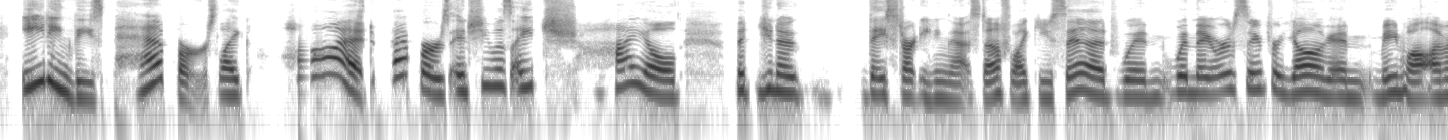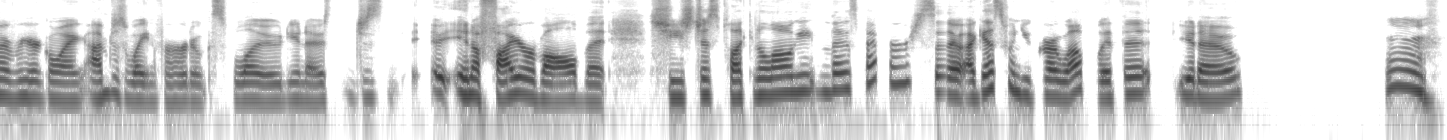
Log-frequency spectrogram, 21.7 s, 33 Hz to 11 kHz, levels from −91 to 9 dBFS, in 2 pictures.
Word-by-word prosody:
eating 315 - +4
these 185 -3 -5
peppers, 325 - +1
like 210 -1 +1 0.2
hot 450 -5 +5 0.2
peppers 260 - +5
and 250 -1 +1
she 315 - -5
was 310 -1 -3
a 295 +2 -1
child, 245 - 0 0.4
but, 260 - +2
you 260 +3 -2
know, 240 -3 +2 0.5
they 215 +1 -2
start 205 0 -1
eating 190 -1 -9
that 175 +1 -7
stuff, 190 +3 0
like 180 +1 -3
you 190 -1 -9
said, 225 0 +2
when 200 -1 -5
when 235 0 +2
they 225 -1 -1
were 250 +4 -2
super 270 0 -3
young. 230 -1 +5
And 200 -2 -4
meanwhile, 205 -2 +3
I'm 195 +1 +1
over 195 -1 -5
here 190 -1 -3
going, 180 -1 -4
"I'm 190 +2 -1
just 220 -4 -13
waiting 175 -1 -5
for 165 -1 -14
her 170 +1 -7
to 170 - -10
explode, 170 0 -7
you 180 0 -12
know, 170 -1 -8 0.2
just 195 0 -13 0.4
i 455 -3 +2
in 220 -2 +2
a - - +5
fireball." 185 -3 +3
But 170 -2 -5 0.3
she's 195 -1 -5
just 210 -2 -6
plucking 195 +1 0
along 225 +3 +2
eating 245 -1 -8
those 265 +1 -3
peppers. 355 -1 -6
So, 215 -3 +2
I 190 - +6
guess 270 +4 0
when 265 - -4
you 210 - -9
grow 200 0 +1
up 250 +7 +3
with 190 0 -2
it, 230 +1 -2 0.2
you 210 - -1
know? 190 +2 0 1.1
Mhm. 290 -5 -3
210 Hz, 190 wpm, -23 LUFS, 190-255 Hz, 1.1 s, I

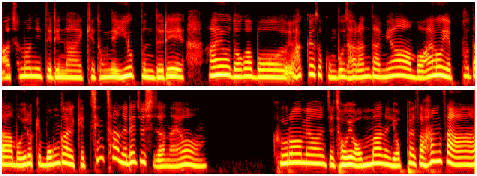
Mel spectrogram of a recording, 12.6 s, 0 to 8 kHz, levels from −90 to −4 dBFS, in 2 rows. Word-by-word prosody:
아주머니들이나 220 -2 -2
이렇게 205 +2 -5
동네 215 +2 -1
이웃분들이 225 -1 +1 0.3
"아유 280 +1 +5
너가 235 +1 0
뭐 220 -1 -1
학교에서 275 +2 -2
공부 220 -1 -4
잘한다며? 230 +4 -1
뭐 200 -1 -2
아유 270 +1 +3
예쁘다." 240 +1 -2
뭐 215 -1 0
이렇게 255 +1 0
뭔가 265 +6 +1
이렇게 225 -3 -2
칭찬을 395 - -3
해 310 - +3
주시잖아요. 195 - -3 0.9
그러면 280 -1 +2
이제 230 -2 -2
저희 230 +2 +4
엄마는 230 +3 +2
옆에서 240 +4 0
항상 240 -5 +2
235 Hz, 340 characters per minute, -22 LUFS, 215-270 Hz, 0.9 s, 아유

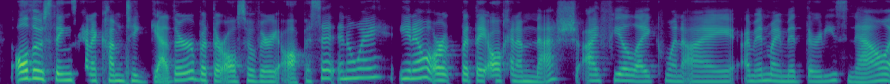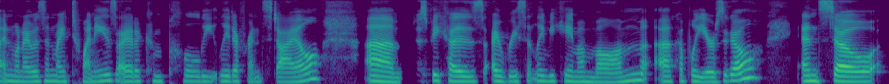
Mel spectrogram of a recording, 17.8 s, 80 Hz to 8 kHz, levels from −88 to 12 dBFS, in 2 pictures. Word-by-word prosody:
All 260 +4 +13
those 285 -2 +7
things 225 0 +3
kinda 210 - +2
come 200 -1 +1
together, 220 +6 +1
but 220 -3 -1
they're 185 - +2
also 180 +2 0
very 175 -1 -1
opposite 275 +10 -1
in 270 - -1
a 285 - +1
way, 320 +2 -2
you 280 0 +2
know, 300 +3 +5
or 220 -1 +4
but 215 -1 0
they 195 - +3
all 195 +1 +4
kinda 180 - -3
mesh, 185 +9 -4
I 205 0 0
feel 205 0 -2
like 180 0 -2
when 185 -2 -6
I 180 0 -4
I'm 190 0 -5
in 200 +3 -3
my 200 -2 -2
mid 180 0 -7
30s 185 +4 -7
now, 170 +6 -1
and 190 -1 -3
when 180 - -5
I 170 - -2
was 180 +2 -5
in 190 - -5
my 175 -1 -4
20s, 195 +4 -5
I - - -1
had 180 - -1
a - - -6
completely 180 0 -8
different 180 -2 -7
style, 190 +12 -1 0.4
um, 175 -4 +4 0.2
just - - -8
because 180 -3 -1
I - - +3
recently 180 +2 -5
became 185 -1 -5
a 170 - -3
mom 165 +6 -2 0.2
a 180 - 0
couple 190 0 -6
years 165 +1 -2
ago, 250 +10 +3 0.4
and 195 -1 +2
so 175 -3 +5
190 Hz, 200 wpm, -24 LUFS, 180-215 Hz, 0.4 s, All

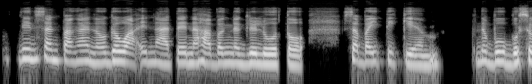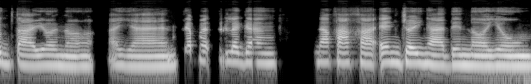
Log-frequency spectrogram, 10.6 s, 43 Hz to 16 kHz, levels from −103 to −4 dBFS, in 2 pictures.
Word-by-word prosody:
Minsan 250 -1 0
pa 215 - +4
nga, 220 +1 +1
'no, 195 -2 -3
gawain 205 -1 +2
natin 185 +2 +1
na 185 - +2
habang 190 -1 0
nagluluto 175 -3 +1 0.4
sabay 205 -4 0
tikim, 180 -5 -3 0.4
nabubusog 205 -2 +1
tayo, 165 -1 0
'no, 155 -1 -1 0.2
ayan. 155 -1 -1
Kapa 215 +1 -1
talagang 195 -2 -1 0.4
nakaka-enjoy 195 -1 +1
nga 165 -2 +3
din, 170 +1 -2
'no, 160 -1 +2
yung, 155 0 +3
190 Hz, 125 wpm, -23 LUFS, 165-200 Hz, 0.4 s, pa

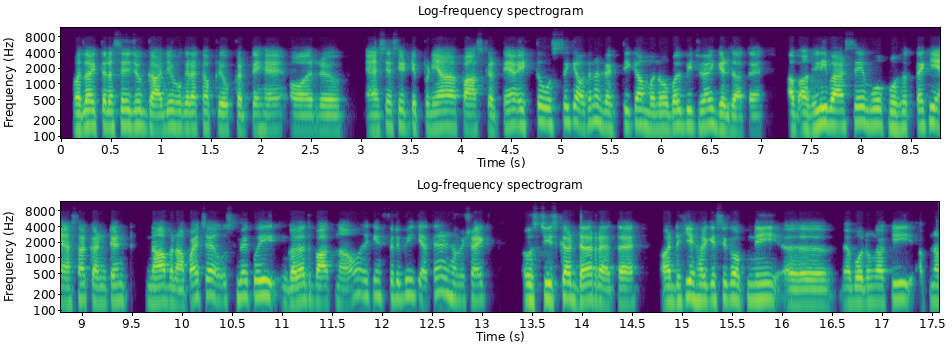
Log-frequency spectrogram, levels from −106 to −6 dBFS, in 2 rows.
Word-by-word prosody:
मतलब 155 +3 +5
एक 155 - -1
तरह 150 -1 +3
से 160 +2 0
जो 155 0 -1
गाली 135 +1 +1
वग़ैरह 145 -1 0
का 145 - 0
प्रयोग 135 -1 -3
करते 135 - -2
हैं, 135 0 -1
और 130 -1 -2 0.2
ऐसी-ऐसी 150 +5 0
टिप्पणियाँ 145 +1 +1
पास 135 -1 +2
करते 130 +4 -2
हैं, 165 - +5
एक 160 -1 +1
तो 185 -2 0
उससे 175 +2 -5
क्या 190 - +2
होता 175 - -2
है 195 - -2
ना - - -6
व्यक्ति 145 +2 -3
का 165 +1 +1
मनोबल 140 +1 -1
भी 160 0 -1
जो 155 0 -5
है 170 - 0
गिर 135 -3 +3
जाता 125 +1 -1
है। 125 - -6 0.3
अब 140 - +2
अगली 155 +6 +2
बार 155 -2 +5
से 185 +4 -1
वो 165 -1 -1
हो 145 - -1
सकता 145 +2 -2
है - - +4
कि 180 - +3
ऐसा 160 +4 +1
कंटेंट 150 +2 0 0.2
ना 145 +1 +5
बना 140 -4 +1
पाए, 170 - +5
चाहे 195 +1 0
उसमें 160 +4 -5
कोई 185 +1 +3 0.2
ग़लत 155 +4 +2
बात 145 0 +4
ना 135 - -3
हो, 200 - -4
लेक़िन 185 0 -6
फ़िर 175 -1 -4
भी 195 0 -4
कहते 205 - -2
हैं 220 -1 -1
ना 175 - -5
हमेशा 155 0 0
एक 155 0 +1 0.4
उस 155 0 -2
चीज़ 165 -1 +2
का 175 - +6
डर 165 -1 +4
रहता 135 -2 +2
है। 130 0 0 0.3
और 140 - +4
देखिए, 150 +5 +2
हर 155 0 +1
किसी 160 +1 -2
को 165 - +2
अपनी 160 +1 +1
अ, - - -7 0.5
मैं 135 - -2
बोलूँगा 140 +1 -1
कि 160 +3 -1
अपना 150 -1 -4
155 Hz, 270 wpm, -23 LUFS, 140-165 Hz, 0.5 s, का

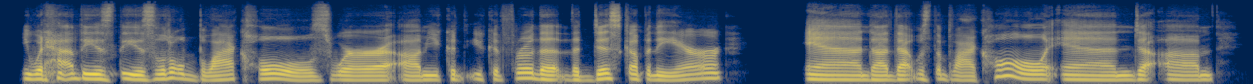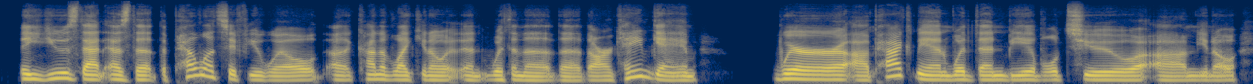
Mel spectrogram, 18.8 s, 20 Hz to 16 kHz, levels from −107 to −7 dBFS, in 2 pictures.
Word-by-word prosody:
you 180 - -1
would 175 -2 +3
have 175 +4 -1
these 175 -5 +4
these 165 -4 +2
little 185 +1 +2
black 145 +3 -2
holes 150 -8 +1
where, 140 -2 +2
um, 140 0 -1
you 150 -1 0
could 165 0 -5
you 170 - -8
could 160 -3 -6
throw 200 +3 +2
the 155 -5 +3
the 150 0 0
disk 180 +9 +1
up 170 -2 0
in 160 - -2
the 140 -1 0
air, 180 +6 0 0.6
and, 155 -2 +2
uh, 150 - +3
that 155 +1 +1
was 170 - -6
the 175 - -6
black 135 -4 -4
hole, 205 -11 +2
and, 150 -1 -1
um, 150 -1 -2 0.5
they 175 - +4
use 175 +3 +1
that 160 -2 +4
as 160 -4 0
the 150 0 0
the - - -10
pellets, 265 -4 -2
if 165 - -3
you 145 -2 -2
will, 140 +2 -1
uh, 145 -2 -3
kind 165 -1 0
of, 155 - -3
like, 145 -3 -1
you 155 - -4
know, 145 -1 0
in 140 -1 -5
within 150 -1 -2
the 130 -2 -2
the 125 -2 -4
the 140 - -2
Arcade 200 - -1
game, 135 -5 -1 0.6
where, 165 -3 +6
uh, 140 - 0
Pac-Man 180 - +2
would 155 -2 0
then 150 -1 0
be 145 +1 -1
able 150 0 -2
to, 145 +1 +1
um, 135 0 -3
you 140 - -4
know, 145 +1 -2
150 Hz, 205 wpm, -23 LUFS, 145-170 Hz, 0.6 s, where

